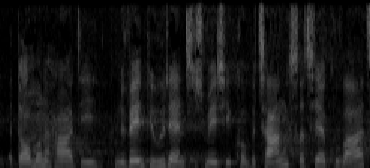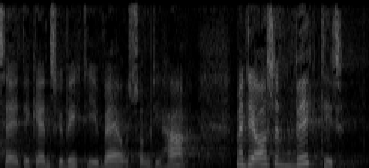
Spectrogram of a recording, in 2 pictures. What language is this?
Danish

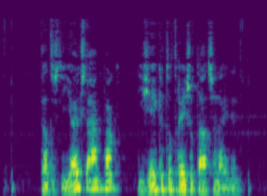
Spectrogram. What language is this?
Dutch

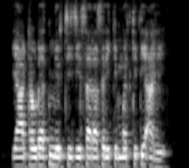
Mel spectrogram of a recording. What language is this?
Marathi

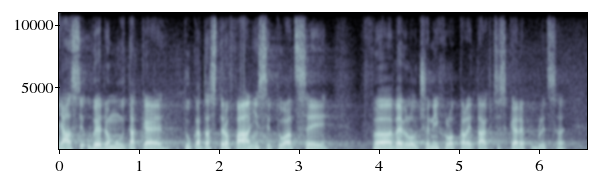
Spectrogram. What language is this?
Czech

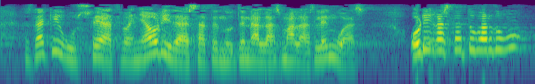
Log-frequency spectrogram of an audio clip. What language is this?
Basque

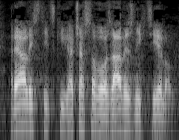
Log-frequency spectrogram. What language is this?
Slovak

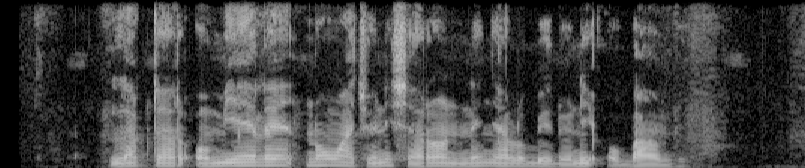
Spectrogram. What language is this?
Luo (Kenya and Tanzania)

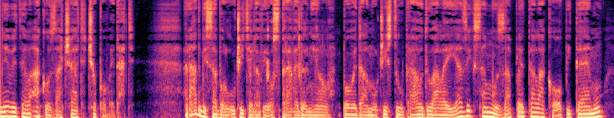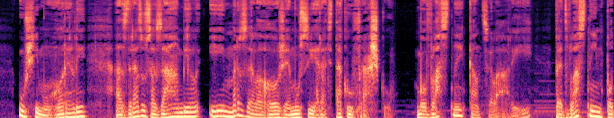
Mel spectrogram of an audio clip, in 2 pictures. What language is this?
Slovak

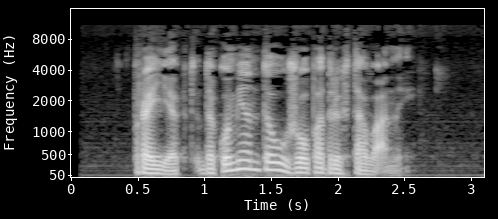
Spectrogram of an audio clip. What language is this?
Belarusian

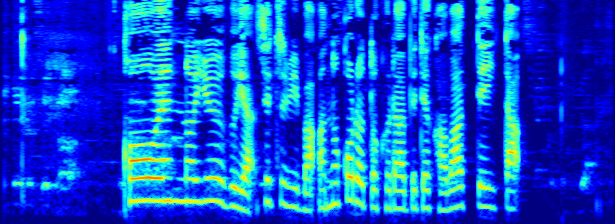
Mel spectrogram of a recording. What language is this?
Japanese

